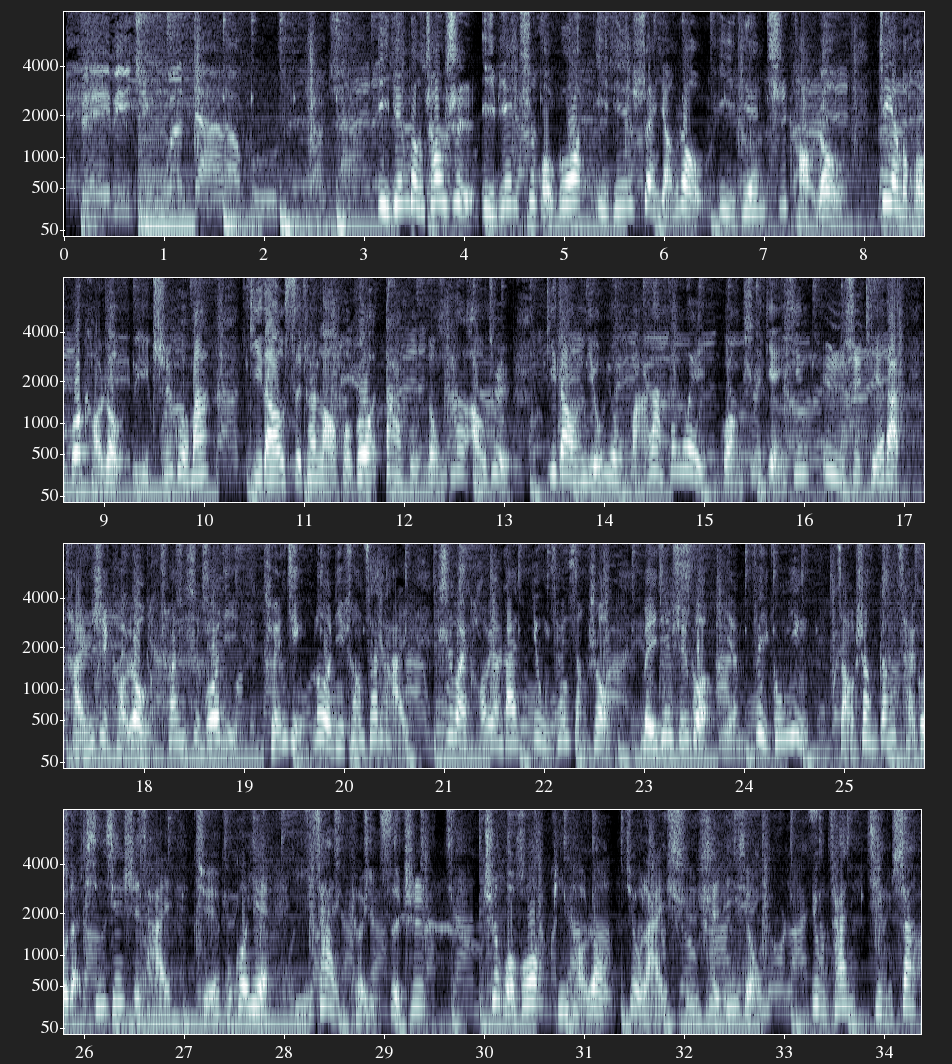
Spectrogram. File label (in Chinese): 促销广告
